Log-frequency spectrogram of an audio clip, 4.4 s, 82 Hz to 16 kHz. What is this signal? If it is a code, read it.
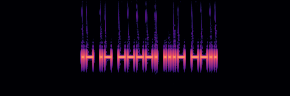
Morse code, heard as a keyed tone, about 36 wpm, 700 Hz. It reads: AA9VZ
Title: USA Call Signs - 8x Character Spacing - 35wpm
